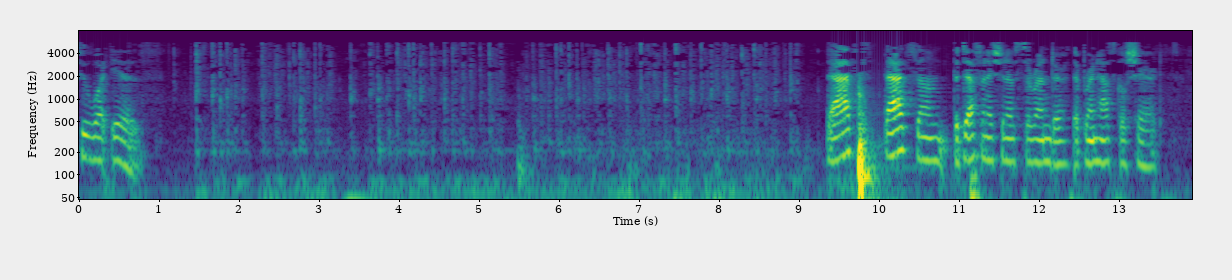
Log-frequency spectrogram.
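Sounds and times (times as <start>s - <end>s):
speech: 0.0s - 0.9s, 9.4s - 13.6s
typing on a computer keyboard: 1.1s - 9.0s.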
